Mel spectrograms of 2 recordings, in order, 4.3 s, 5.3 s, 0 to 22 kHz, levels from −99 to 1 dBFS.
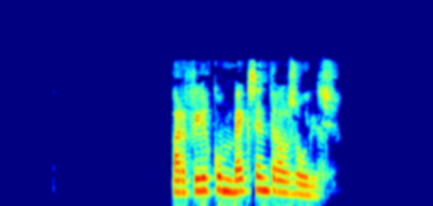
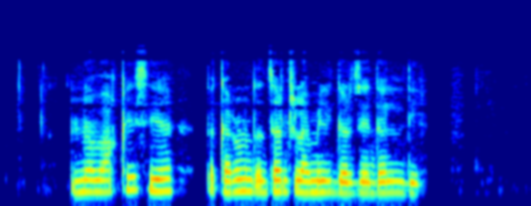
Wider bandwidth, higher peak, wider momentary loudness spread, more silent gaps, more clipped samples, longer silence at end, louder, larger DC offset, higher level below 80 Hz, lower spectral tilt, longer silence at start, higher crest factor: about the same, 7.8 kHz vs 7.8 kHz; first, -2 dBFS vs -16 dBFS; first, 11 LU vs 8 LU; second, none vs 1.92-2.06 s; neither; second, 1 s vs 1.15 s; first, -17 LUFS vs -33 LUFS; neither; first, -62 dBFS vs -78 dBFS; about the same, -5 dB/octave vs -5 dB/octave; first, 1.7 s vs 0.7 s; about the same, 20 dB vs 18 dB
